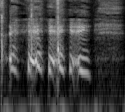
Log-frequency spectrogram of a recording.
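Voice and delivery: short high giggle; light, high laugh. Real, not acted. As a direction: giggle in a quick bubbly ripple. Laughs while greeting viewers.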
